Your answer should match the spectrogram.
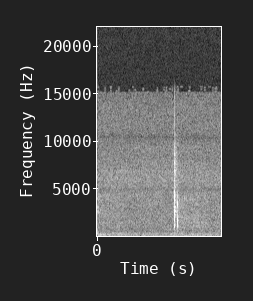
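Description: Quiet room tone with a faint low hum, broken by a single short click about one and a half seconds in.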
